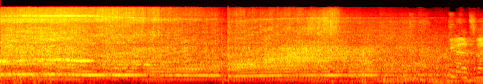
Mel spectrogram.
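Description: A drift car accelerates hard along the Trackwood race track during a drift qualifying run, its engine roaring loud and close with tire squeal throughout, while a commentator talks over it.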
